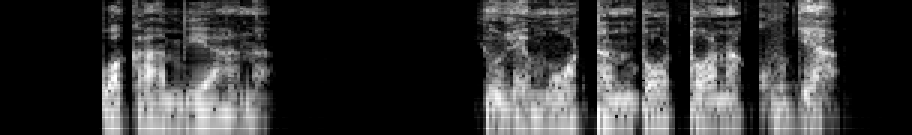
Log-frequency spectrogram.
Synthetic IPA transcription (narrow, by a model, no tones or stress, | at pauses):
wakaːmbia̰na | julɛmɔtandɔtɔanakuʄa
